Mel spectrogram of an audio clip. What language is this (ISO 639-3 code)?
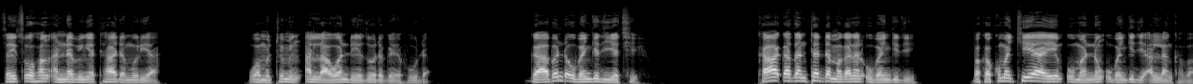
hau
